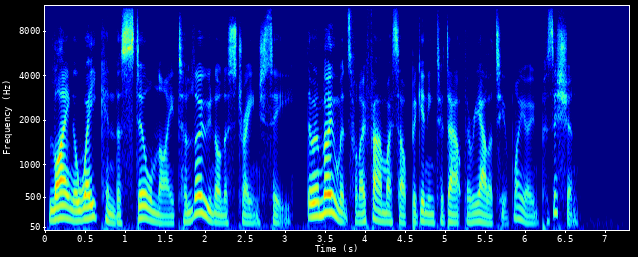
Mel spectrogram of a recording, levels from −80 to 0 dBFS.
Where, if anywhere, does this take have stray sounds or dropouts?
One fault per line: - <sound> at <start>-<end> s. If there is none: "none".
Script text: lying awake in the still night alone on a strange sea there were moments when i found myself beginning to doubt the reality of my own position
none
